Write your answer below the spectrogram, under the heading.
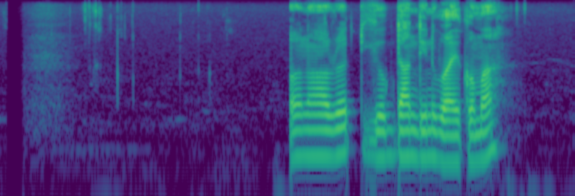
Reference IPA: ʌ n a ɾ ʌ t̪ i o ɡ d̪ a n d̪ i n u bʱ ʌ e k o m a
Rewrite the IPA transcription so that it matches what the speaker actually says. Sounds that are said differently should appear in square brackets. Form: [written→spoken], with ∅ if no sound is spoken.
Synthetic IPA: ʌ n a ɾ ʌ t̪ [i→j] o ɡ d̪ a n d̪ i n u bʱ ʌ e k o m a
